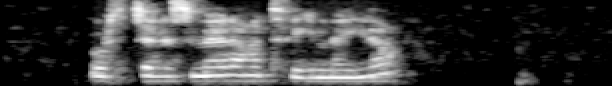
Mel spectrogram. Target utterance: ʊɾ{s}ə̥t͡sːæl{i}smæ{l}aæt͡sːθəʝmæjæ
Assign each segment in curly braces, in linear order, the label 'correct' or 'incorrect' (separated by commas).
incorrect, incorrect, incorrect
